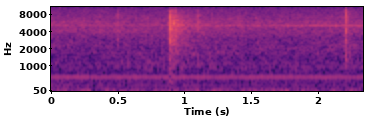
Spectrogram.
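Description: A single sharp click of a computer key being pressed about a second in, over a steady electrical hum.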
